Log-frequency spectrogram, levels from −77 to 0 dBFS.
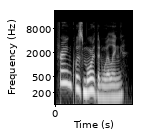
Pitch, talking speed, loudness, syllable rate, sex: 215 Hz, 195 wpm, -15 LUFS, 4.4 syllables/s, female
